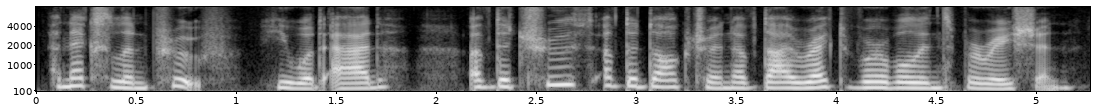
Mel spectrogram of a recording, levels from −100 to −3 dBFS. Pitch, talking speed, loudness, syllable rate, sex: 210 Hz, 180 wpm, -18 LUFS, 5.3 syllables/s, female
